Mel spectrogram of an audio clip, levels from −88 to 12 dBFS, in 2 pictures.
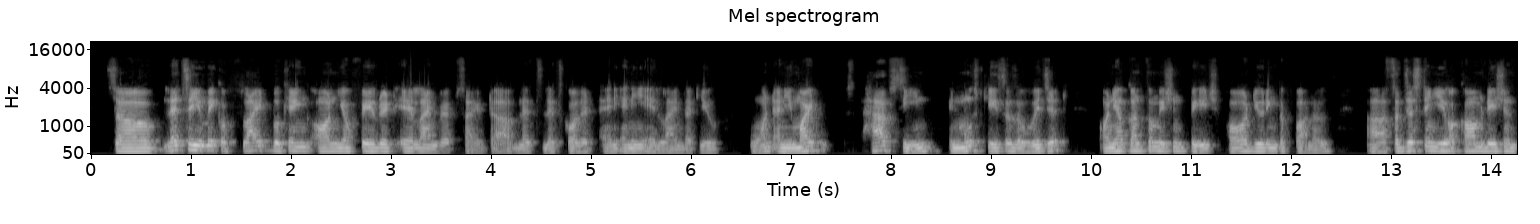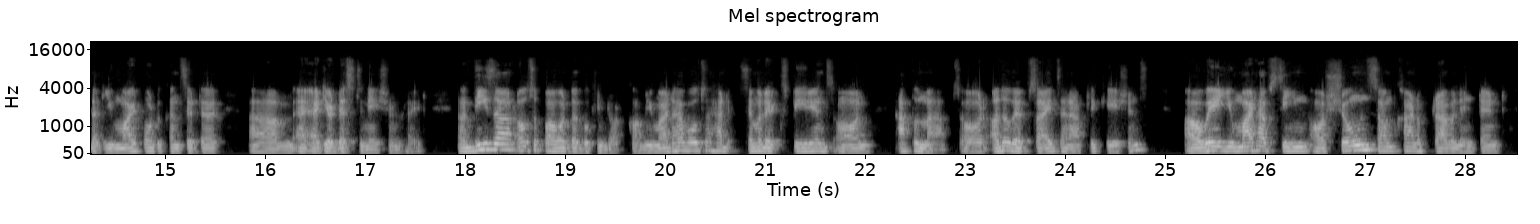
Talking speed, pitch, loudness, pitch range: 195 wpm, 125 Hz, -21 LUFS, 115-135 Hz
